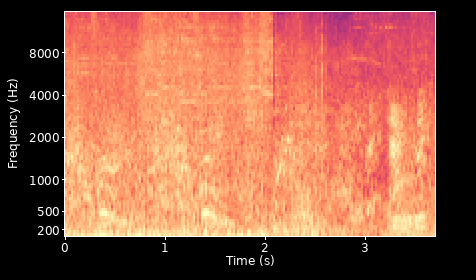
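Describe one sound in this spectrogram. An icy blast bursts and crackles loudly.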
